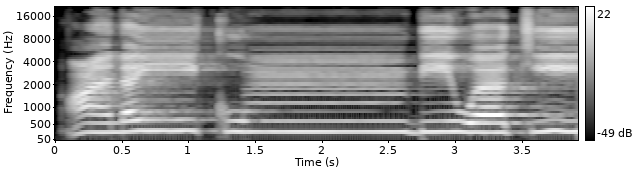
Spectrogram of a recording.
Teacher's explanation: Cara bacanya mim didengungkan, ditahan dulu ya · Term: ikhfa syafawi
